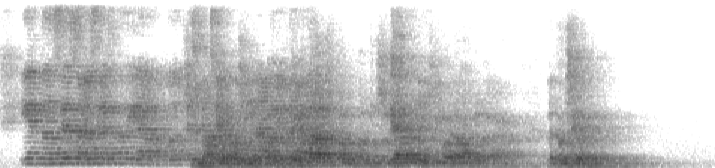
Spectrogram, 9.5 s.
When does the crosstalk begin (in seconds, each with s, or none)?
2.4 s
